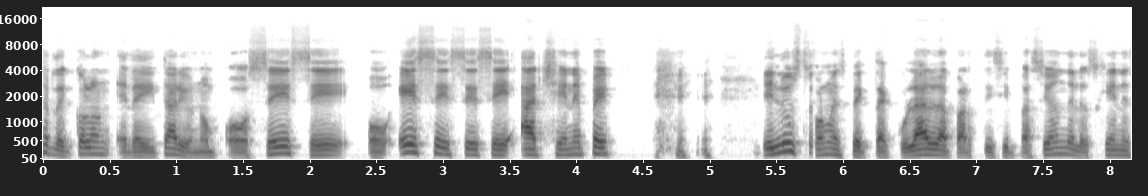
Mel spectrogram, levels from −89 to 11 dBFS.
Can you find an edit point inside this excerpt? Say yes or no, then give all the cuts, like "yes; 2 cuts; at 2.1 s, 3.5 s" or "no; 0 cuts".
yes; 2 cuts; at 1.3 s, 5.8 s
